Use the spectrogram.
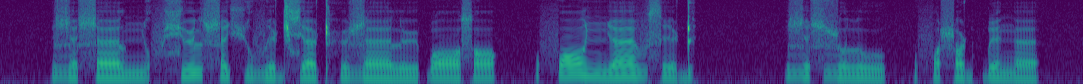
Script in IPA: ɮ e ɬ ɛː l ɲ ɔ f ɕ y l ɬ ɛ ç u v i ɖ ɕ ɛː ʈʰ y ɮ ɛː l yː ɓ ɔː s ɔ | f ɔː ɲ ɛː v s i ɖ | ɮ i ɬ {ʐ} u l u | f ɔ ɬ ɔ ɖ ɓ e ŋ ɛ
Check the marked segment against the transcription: incorrect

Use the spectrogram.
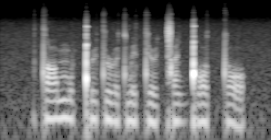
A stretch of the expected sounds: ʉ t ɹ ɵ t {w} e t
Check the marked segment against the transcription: correct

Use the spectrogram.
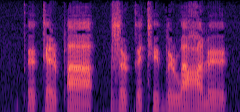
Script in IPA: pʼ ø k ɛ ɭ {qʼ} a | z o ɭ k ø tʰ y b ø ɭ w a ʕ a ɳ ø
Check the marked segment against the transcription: incorrect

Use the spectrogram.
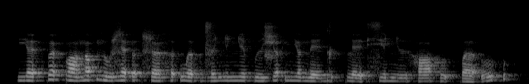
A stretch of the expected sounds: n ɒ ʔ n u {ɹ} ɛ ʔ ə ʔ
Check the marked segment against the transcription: incorrect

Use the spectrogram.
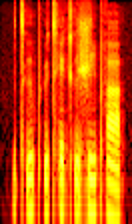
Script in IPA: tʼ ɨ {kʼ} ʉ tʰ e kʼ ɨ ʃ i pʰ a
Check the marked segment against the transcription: incorrect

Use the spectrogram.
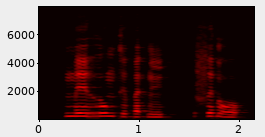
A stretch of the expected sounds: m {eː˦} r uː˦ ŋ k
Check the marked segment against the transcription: correct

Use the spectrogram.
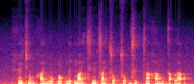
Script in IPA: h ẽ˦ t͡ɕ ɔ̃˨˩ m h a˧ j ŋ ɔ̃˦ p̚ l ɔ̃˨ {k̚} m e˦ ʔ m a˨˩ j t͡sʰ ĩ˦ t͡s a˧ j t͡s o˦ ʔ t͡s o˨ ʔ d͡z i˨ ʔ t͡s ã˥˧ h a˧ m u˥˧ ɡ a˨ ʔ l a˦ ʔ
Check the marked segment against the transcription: correct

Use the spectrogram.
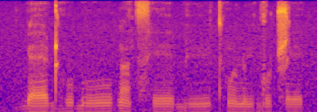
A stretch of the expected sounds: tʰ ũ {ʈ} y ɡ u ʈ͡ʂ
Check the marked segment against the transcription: incorrect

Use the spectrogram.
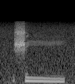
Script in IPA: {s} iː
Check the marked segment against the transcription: incorrect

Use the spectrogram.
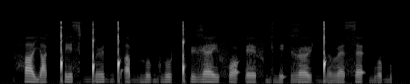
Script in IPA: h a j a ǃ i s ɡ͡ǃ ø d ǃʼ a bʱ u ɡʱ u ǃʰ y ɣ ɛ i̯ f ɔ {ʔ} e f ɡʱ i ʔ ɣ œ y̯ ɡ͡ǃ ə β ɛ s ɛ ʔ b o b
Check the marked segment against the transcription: correct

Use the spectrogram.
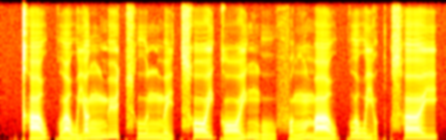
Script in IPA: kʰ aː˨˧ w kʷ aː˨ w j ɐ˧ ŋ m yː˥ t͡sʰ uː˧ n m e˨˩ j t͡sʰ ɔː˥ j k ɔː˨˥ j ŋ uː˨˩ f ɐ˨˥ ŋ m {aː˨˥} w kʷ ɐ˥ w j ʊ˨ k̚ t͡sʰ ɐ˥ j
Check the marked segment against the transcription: incorrect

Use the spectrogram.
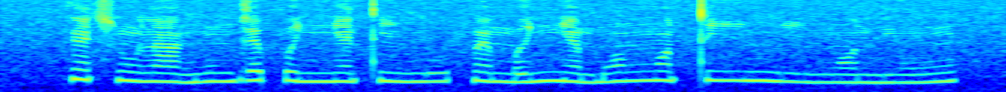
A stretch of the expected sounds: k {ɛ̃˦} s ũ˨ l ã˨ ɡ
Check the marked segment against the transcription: correct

